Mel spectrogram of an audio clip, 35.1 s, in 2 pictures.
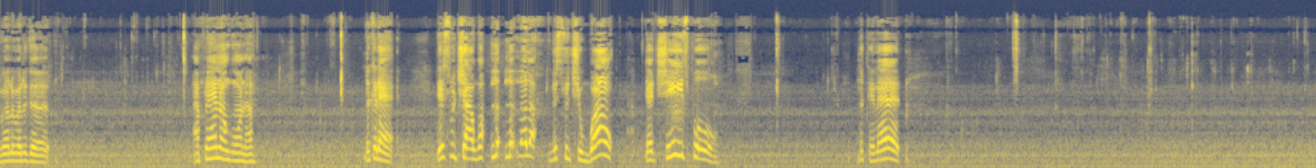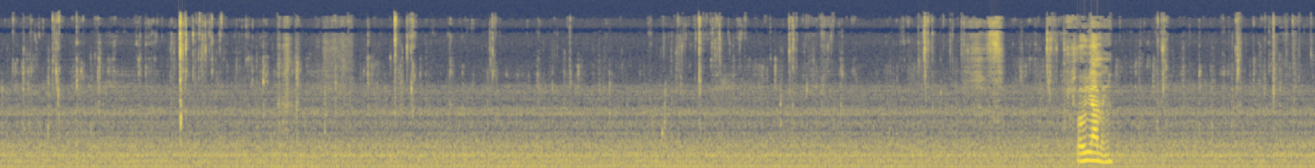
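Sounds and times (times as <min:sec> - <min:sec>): steady low hum: 0:00.0 - 0:35.0
wet squishy chewing: 0:12.6 - 0:31.9, 0:32.5 - 0:35.0.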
